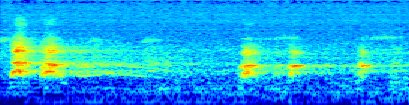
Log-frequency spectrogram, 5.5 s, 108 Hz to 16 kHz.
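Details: Rex, a dog at Pyrga, barking in the night on Feb 27, 2018: a quick pair of sharp barks, a pause, then two more and a final single bark, each bark with a short ringing tail.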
